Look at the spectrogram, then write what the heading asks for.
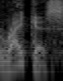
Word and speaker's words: Rikus: I've always pronounced it Rikus. Is it Rikus? Am I pronouncing it wrong? I got called out on YouTube for this. Rikus and I say Rikus. I say Thrikreen. I say Uric. No, it's Rikus.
